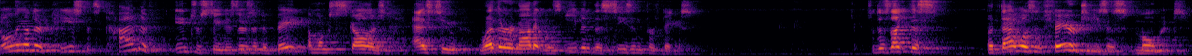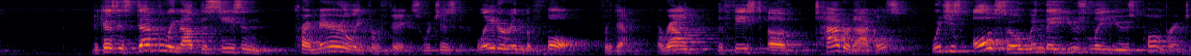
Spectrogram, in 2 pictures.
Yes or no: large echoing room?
yes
